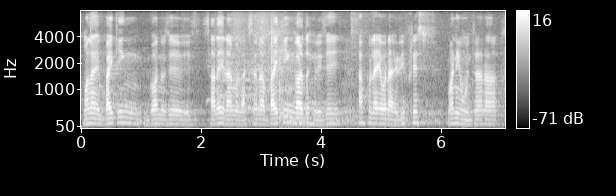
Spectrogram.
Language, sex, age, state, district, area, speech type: Nepali, male, 18-30, West Bengal, Darjeeling, rural, spontaneous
